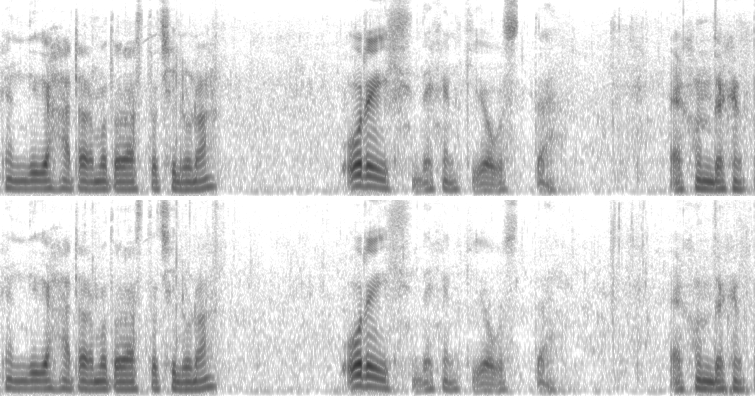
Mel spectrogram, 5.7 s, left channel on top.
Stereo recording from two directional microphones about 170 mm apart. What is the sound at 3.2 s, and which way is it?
Speech, centre (ahead or behind).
